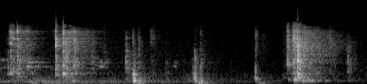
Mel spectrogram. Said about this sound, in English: Then footsteps sound on the corridor. The door opens.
